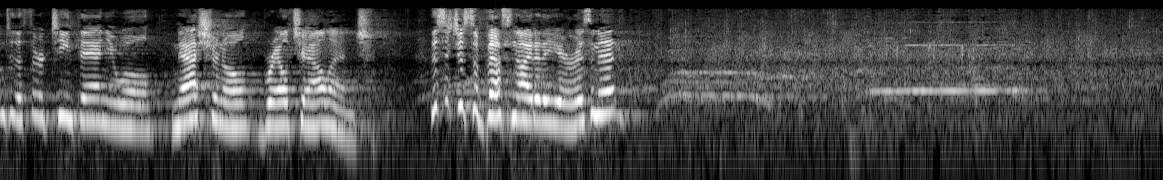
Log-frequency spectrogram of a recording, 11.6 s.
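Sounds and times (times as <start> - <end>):
speech: 0.2 - 6.4
large audience clapping and cheering: 6.4 - 11.6.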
